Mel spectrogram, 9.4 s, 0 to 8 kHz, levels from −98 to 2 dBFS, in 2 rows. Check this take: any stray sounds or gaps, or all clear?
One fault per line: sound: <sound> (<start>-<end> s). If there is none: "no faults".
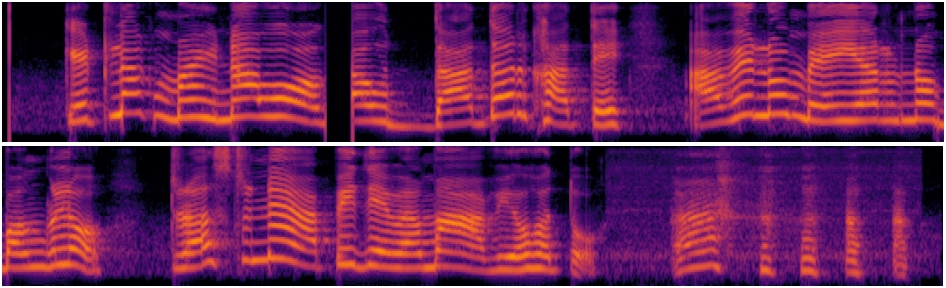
sound: dropout (1.6-1.8 s)
sound: laugh (8.0-9.3 s)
